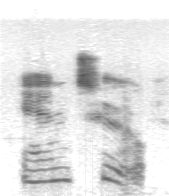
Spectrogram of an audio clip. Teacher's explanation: The O is making the ooh sound instead of saying its long sound or its short sound. I'm saying the ooh sound.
